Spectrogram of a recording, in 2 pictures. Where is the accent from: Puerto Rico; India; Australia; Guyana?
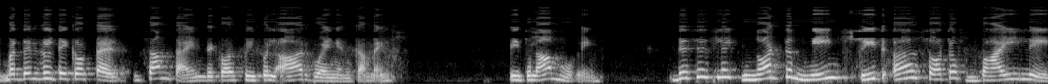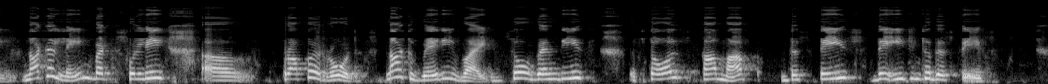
India; Jamshedpur, Jharkhand; I'm from Jamshedpur, which is in Jharkhand.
